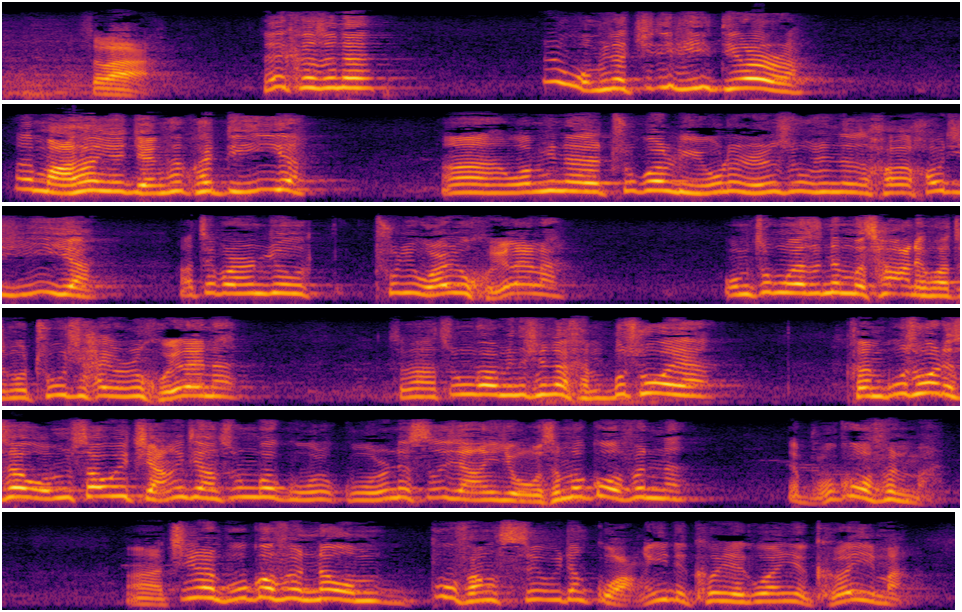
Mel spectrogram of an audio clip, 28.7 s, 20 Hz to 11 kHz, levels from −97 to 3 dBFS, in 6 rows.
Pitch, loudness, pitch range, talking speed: 275 Hz, -18 LUFS, 245-300 Hz, 305 characters per minute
